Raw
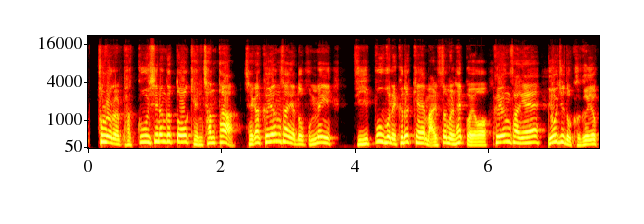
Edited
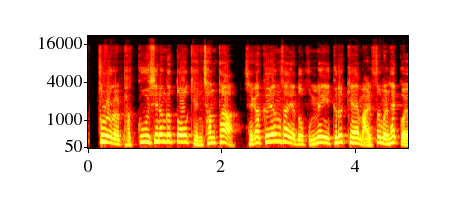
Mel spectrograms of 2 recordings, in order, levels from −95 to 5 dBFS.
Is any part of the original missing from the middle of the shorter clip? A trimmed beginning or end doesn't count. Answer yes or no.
yes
